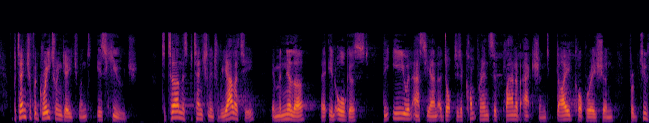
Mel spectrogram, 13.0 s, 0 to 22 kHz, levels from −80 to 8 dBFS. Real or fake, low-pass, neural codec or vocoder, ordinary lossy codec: real; 7.2 kHz; none; none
